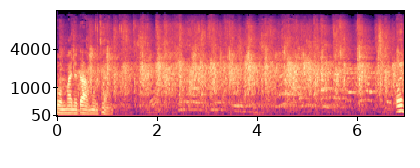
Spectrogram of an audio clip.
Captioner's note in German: Beifall BÜNDNIS 90/DIE GRÜNEN und CDU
